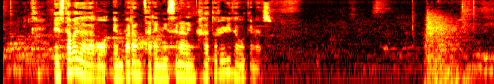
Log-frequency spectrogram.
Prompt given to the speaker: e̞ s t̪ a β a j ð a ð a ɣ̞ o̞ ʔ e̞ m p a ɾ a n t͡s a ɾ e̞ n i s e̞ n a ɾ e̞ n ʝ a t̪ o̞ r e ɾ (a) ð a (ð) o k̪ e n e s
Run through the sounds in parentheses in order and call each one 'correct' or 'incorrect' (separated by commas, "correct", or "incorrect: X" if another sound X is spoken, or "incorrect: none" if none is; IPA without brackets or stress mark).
incorrect: i, incorrect: ɣ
